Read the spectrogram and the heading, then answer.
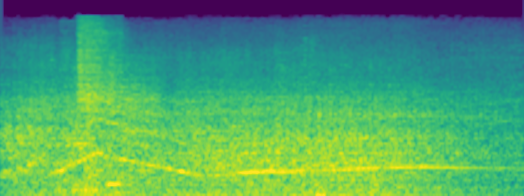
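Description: A bus engine runs steadily as children board buses for a day trip to Tato Park in Meath, Ireland; its broad rumble rises slightly as if revving, with a brief hiss partway through and no voices.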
